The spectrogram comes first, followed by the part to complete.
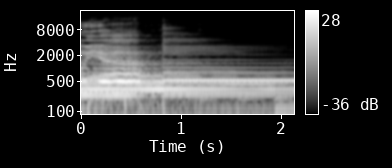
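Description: Guitar chords strummed and left ringing in a slow ballad accompaniment. The tail of a sung note fades in the first half second, a fresh strum comes just after, and the chord then slowly dies away.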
